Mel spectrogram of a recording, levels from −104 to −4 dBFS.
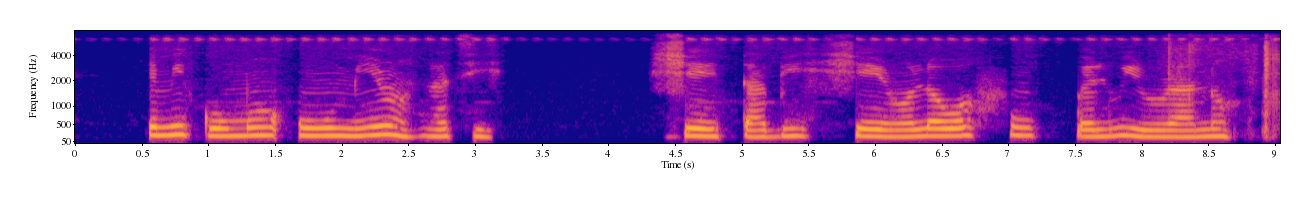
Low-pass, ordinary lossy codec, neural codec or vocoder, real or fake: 7.2 kHz; none; none; real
